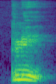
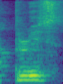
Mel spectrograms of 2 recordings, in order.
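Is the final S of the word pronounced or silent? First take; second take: silent; pronounced. First: The final S is silent. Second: The final S is pronounced. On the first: It marks a negation. The speaker calls it right. "le plus ne se prononce pas" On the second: It means addition. The speaker calls it wrong. "C'est pas plus de un plus un"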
